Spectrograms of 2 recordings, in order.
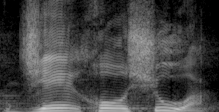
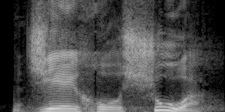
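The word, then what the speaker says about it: Yehoshua: Antes del cautiverio no se pronunciaba ni se escribía Yeshua, se pronunciaba Jejoshua. ¿Cómo se pronunciaba? Jejoshua. Así no se pronunciaba Yeshua, sino Jejoshua.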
